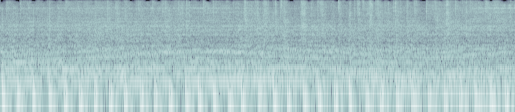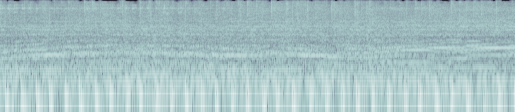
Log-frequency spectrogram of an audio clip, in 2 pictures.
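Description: Rock band playing an instrumental passage: drums keep a fast, even beat under guitars, over which a tone sweeps up and down in pitch again and again.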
